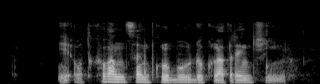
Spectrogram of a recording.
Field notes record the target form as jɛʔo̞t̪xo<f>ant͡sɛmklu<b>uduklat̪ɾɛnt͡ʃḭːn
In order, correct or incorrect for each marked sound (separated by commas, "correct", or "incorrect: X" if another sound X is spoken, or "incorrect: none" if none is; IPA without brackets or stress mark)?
incorrect: v, correct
